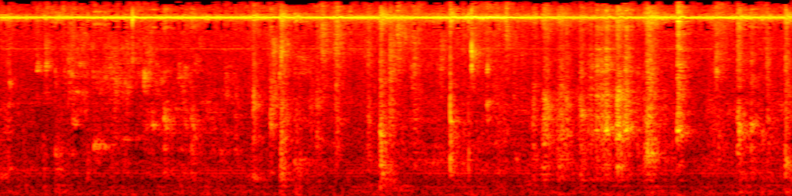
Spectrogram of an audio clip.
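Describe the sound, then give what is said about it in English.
Rubber-soled slippers peel off a kitchen floor with irregular sticky snaps and squelches over a steady background hiss. No one speaks. “It's the sound of my slippers sticking to the kitchen floor.”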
